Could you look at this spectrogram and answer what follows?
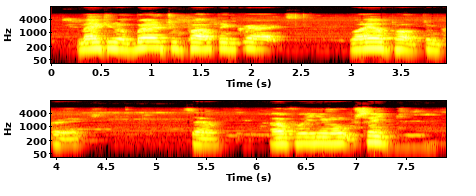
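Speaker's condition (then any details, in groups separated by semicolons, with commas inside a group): Cerebral palsy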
